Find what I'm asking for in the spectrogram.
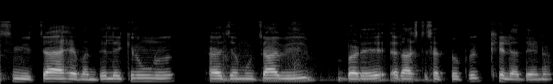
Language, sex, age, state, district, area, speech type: Dogri, male, 30-45, Jammu and Kashmir, Udhampur, urban, spontaneous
